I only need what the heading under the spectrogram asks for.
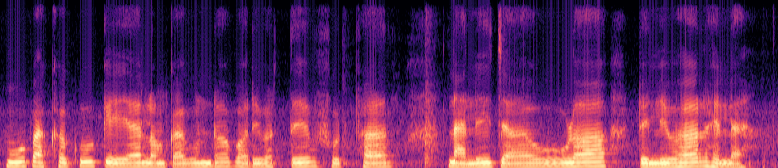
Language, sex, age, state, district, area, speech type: Odia, female, 30-45, Odisha, Kendujhar, urban, read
